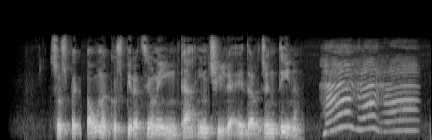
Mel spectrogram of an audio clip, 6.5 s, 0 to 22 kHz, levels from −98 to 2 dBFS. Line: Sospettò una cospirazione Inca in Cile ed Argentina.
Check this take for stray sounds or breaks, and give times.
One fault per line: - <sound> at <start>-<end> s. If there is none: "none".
- dropout at 1.2-1.3 s
- laugh at 4.8-6.3 s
